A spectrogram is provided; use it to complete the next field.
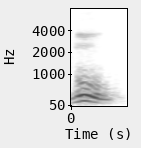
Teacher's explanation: बा के बाद होंठों को गोल कर दिया, बू, होंठ गोल हो गए।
